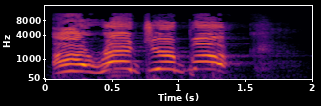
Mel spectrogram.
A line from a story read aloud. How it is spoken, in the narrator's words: he shouts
